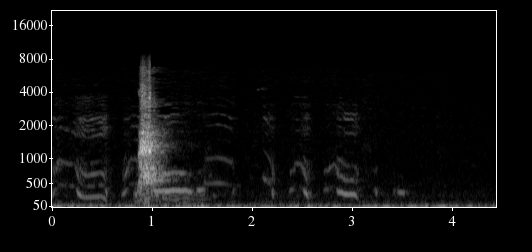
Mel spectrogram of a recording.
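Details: Four-month-old female Siberian Husky puppy crying at the sight of an older male neighbour dog; one sharp bark-like yelp followed by several short, bending whines at irregular intervals.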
